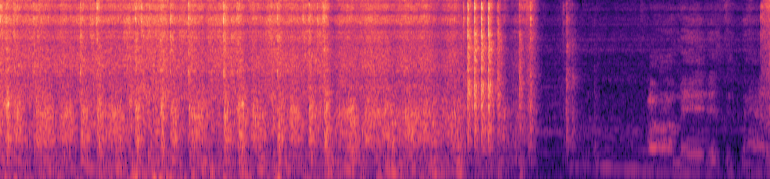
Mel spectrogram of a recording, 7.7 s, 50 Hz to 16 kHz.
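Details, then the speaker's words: VW Jetta Mk3 VR6 12V after engine swap, alternator suspected not charging: starter drags engine over slowly, about three labored turns a second, then quits; battery lacks juice, charger connected in start mode. "that's a battery you know we don't we don't have a battery uh juice that's why it's doing it like that so we just going to grab this we just going to give it more juice"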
